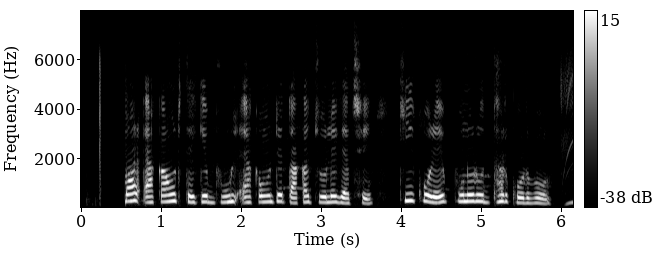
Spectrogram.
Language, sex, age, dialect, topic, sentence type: Bengali, female, 18-24, Rajbangshi, banking, question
